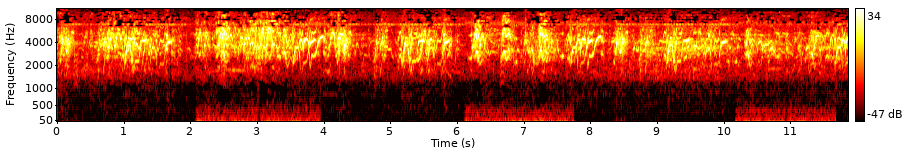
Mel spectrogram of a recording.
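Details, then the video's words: A long stretch of whistling duck calling: overlapping, sharp, high whistled notes in a busy, chattering chorus with only momentary breaks. "whistling dack call/sound /বালি হাসের ডাক/শরালী পাখির ডাক"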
